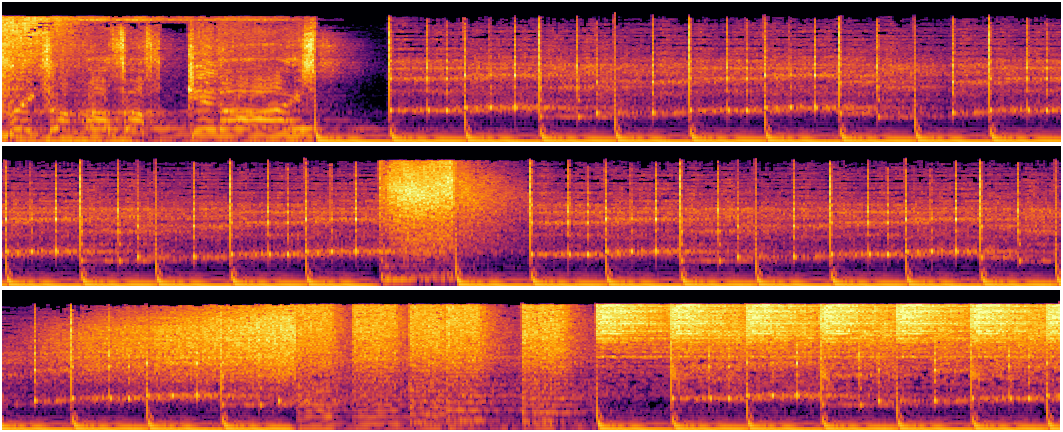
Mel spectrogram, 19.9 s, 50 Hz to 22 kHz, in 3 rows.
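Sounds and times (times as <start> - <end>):
EDM tune: 0.0 - 19.8.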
